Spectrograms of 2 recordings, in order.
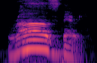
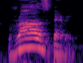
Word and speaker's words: raspberry: the sp sound is kind of ignored it's silent but we replace it with a z sound raspberry do you fancy going raspberry picking tomorrow okay let's pronounce it and practice together raspberry okay good job okay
